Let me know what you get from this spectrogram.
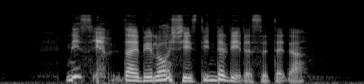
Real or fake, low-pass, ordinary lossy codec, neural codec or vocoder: fake; none; none; autoencoder, 22.05 kHz, a latent of 192 numbers a frame, VITS, trained on many speakers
